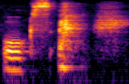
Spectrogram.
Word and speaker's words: aux: And note that it's spelled aux, but you don't pronounce it or it's o. And it sounds just the same as au.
